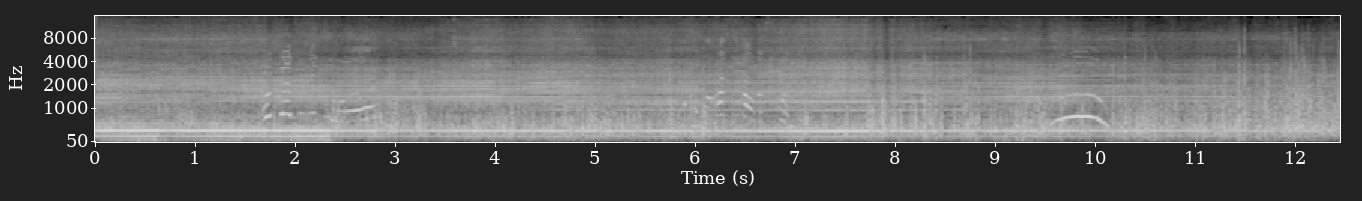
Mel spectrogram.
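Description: Speedboat engine running steadily while the boat is under way, a constant hum over the rush of water and wind.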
